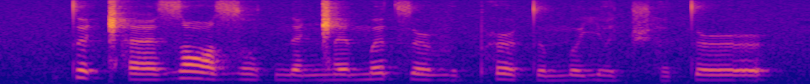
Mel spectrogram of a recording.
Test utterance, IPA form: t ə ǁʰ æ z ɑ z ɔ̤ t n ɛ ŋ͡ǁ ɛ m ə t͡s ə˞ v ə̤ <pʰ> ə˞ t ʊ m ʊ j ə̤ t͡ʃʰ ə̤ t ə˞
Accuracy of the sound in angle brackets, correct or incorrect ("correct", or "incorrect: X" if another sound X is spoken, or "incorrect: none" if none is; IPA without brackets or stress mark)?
correct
